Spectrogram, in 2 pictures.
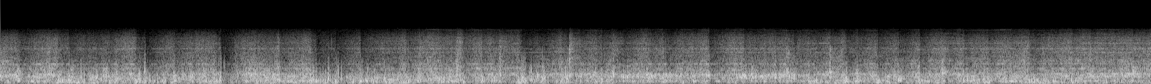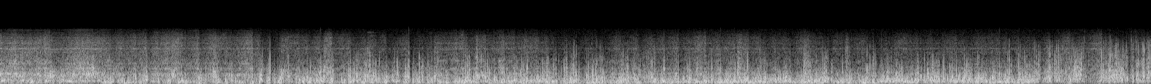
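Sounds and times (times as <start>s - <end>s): train wheels rumbling on rails: 0.0s - 23.0s
faint clicks at rail joints: 4.5s - 6.3s.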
